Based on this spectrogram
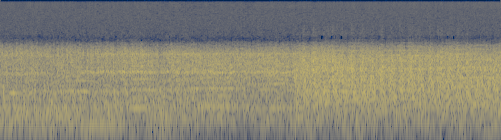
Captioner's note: war sounds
